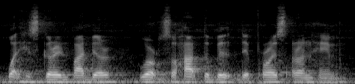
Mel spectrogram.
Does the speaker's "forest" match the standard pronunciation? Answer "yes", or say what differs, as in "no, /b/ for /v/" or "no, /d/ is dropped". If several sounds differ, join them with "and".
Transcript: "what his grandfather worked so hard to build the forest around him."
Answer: no, /t/ is dropped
